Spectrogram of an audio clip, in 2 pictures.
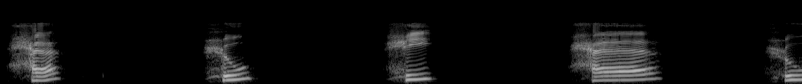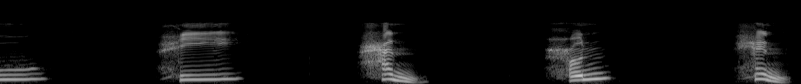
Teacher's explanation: elle se prononce au niveau du milieu de la gorge au niveau de l'épiglote on entend une sorte de frottement sec au passage de l'air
